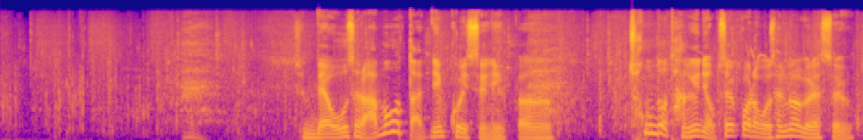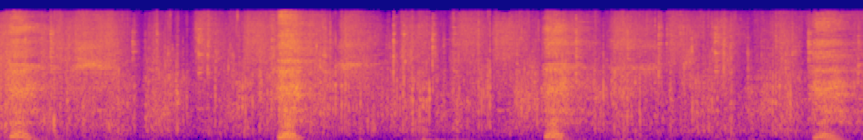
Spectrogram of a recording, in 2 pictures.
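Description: Footsteps crunch slowly through deep snow.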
